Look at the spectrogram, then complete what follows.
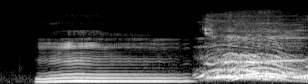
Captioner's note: humming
